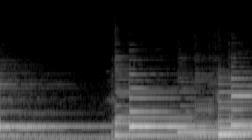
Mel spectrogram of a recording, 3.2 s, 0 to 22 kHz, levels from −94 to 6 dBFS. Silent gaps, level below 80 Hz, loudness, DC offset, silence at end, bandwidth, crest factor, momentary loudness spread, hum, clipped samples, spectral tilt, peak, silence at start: none; -52 dBFS; -29 LUFS; under 0.1%; 0 s; 4.4 kHz; 14 dB; 20 LU; none; under 0.1%; -11 dB/octave; -14 dBFS; 0 s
